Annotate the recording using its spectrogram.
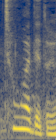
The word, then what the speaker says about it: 青瓦台: えチョンワデ青瓦台青い瓦の台と書いてチョンワデと読む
